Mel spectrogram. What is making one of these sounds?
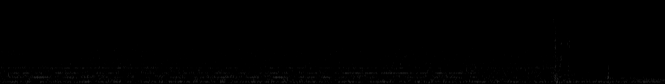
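A spray nozzle hisses steadily.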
